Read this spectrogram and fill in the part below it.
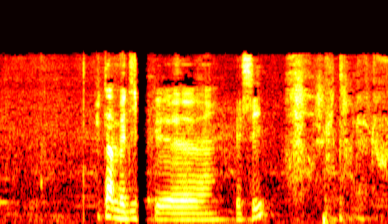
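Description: A young man laughs loudly, close by.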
